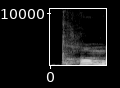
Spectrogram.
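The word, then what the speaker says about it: thumb: हमने आपको बताया कि एम के बाद बी साइलेंट रहता है, यानी कि बी साइलेंट यानी कि चुप रहता है। जैसे आप यहाँ पे देख सकते हैं, ये लिखा है थंब, लेकिन करेक्ट इसका प्रोनाउंसिएशन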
